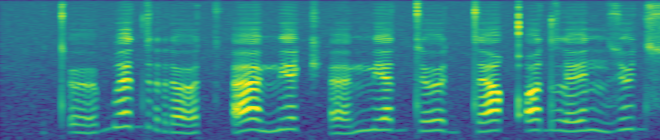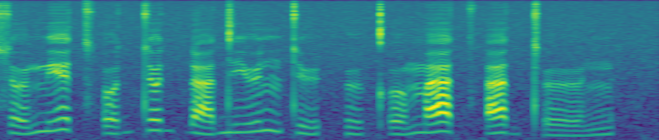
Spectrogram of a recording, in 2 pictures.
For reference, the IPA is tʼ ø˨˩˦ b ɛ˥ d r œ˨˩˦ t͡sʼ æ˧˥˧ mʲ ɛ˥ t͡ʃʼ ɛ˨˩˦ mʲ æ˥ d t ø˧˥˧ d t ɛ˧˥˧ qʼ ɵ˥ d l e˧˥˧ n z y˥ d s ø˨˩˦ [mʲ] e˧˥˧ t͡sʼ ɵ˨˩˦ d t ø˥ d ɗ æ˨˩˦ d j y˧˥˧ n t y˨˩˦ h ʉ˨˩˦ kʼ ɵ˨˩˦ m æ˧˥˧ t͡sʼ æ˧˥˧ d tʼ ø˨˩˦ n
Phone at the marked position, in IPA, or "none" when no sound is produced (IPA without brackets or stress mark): mʲ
